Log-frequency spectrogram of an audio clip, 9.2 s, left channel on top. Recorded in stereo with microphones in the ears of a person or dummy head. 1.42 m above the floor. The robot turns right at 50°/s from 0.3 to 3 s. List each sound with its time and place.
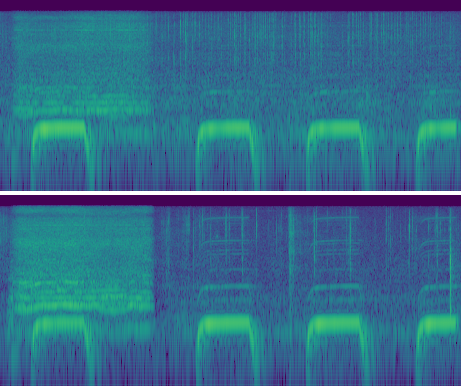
0.6 s a phone buzzing: 125° left, 5 m; by 9.1 s 115° right, 5 m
